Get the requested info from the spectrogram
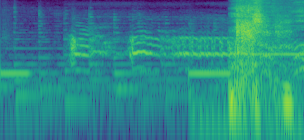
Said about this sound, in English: There you go. That's not a seagull. That's not a seagull. I didn't have seagull on the app, so that's the close. That was the close I got. Rooster.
